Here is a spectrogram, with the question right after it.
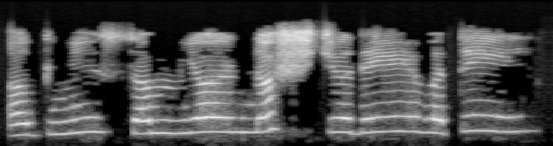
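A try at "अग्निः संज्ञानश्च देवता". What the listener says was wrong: বাহ, খুব সুন্দর।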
